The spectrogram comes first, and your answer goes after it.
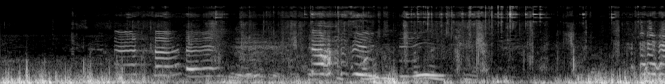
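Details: Siya, a female Shih Tzu born February 2020, crying while getting ready for her nightly walk: a string of short, high, whining whimpers that waver up and down in pitch, some rising sharply, over a steady low background rumble.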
